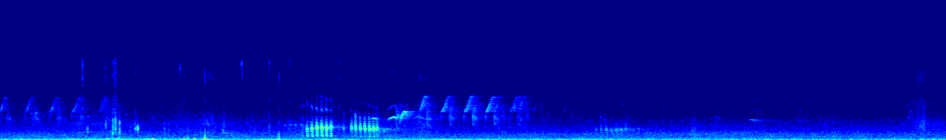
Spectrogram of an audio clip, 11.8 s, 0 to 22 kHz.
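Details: Several frogs calling far off on a clear early morning, 27 June 2009; faint rough croaks pulse in a short burst midway, with high bird chirps and a steady low rumble around them.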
